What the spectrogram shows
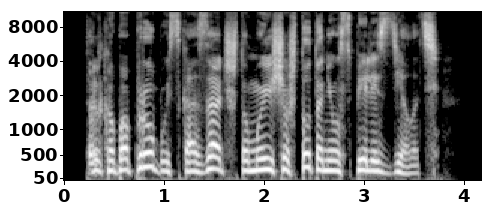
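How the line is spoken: Man growling. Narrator (Russian): прорычал он

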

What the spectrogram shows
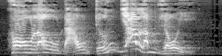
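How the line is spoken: Joyful crowd shouting. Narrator (Vietnamese): Khắp sân tràn có nhiều tiếng quát hoan hỷ vang lên

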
